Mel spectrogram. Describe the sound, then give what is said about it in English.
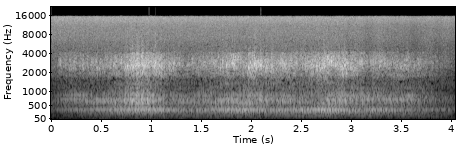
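A steady propeller-plane engine drones on its own in flight. The plane's undercarriage has been tampered with, so its landing wheels cannot be lowered. A continuous buzzing roar swells and fades in slow waves, moderately loud, with no voices. “At just that moment, the pilot discovered that the undercarriage of the plane had been tampered with, that it was impossible to lower the landing wheels.”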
